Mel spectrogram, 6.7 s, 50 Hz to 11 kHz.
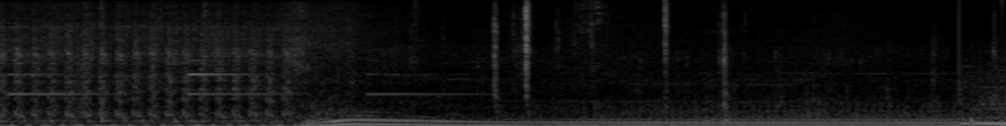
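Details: Turbo Lexus IS300 on quick test drive after retightening couplers at throttle body that had popped off and killed boost: smooth rising note with clean building spool, no boost leak hiss; turbo healthy.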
